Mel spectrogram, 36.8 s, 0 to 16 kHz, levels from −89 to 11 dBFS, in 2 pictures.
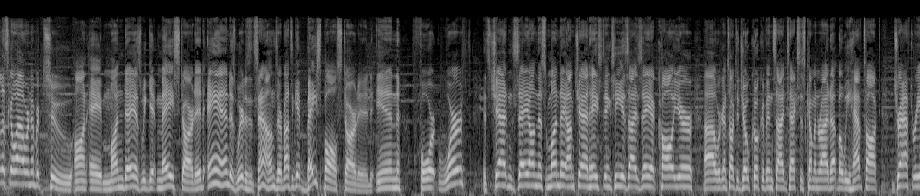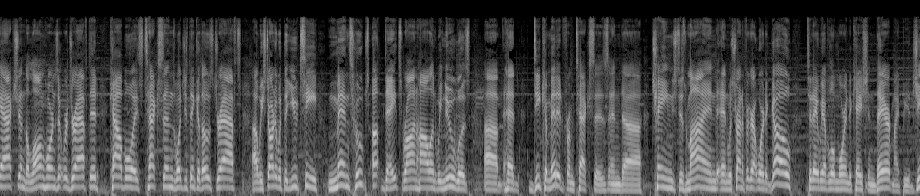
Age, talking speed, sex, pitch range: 40-59, 200 wpm, male, 135-180 Hz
